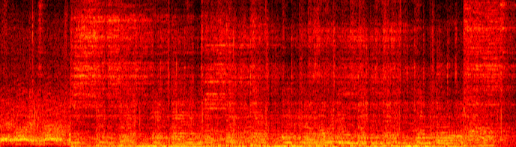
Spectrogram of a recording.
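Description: Live rock band playing loud through a festival PA, with electric guitars, bass and drum kit. The sound is thinner for the first second, then the bass and drums come in heavily.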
